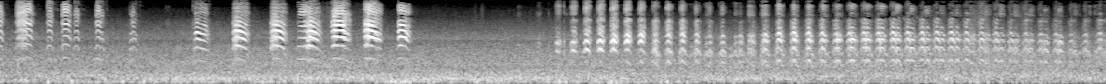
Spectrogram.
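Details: A pair of Southern lapwings chasing off an intruding bird give sharp, strident calls in a fast burst, then after a pause a rapid, even run of chattering notes, about three per second, over soft background rumble.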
